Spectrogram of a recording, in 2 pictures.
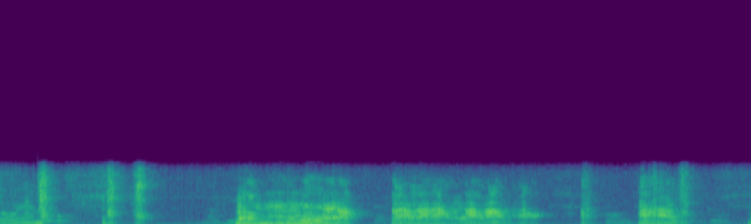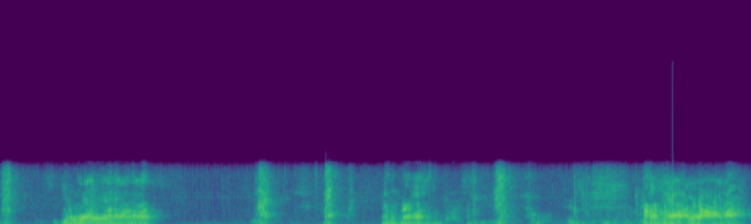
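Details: A male basset hound, vocal while playing, growls and grumbles in deep, drawn-out bursts, with a person speaking between them.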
